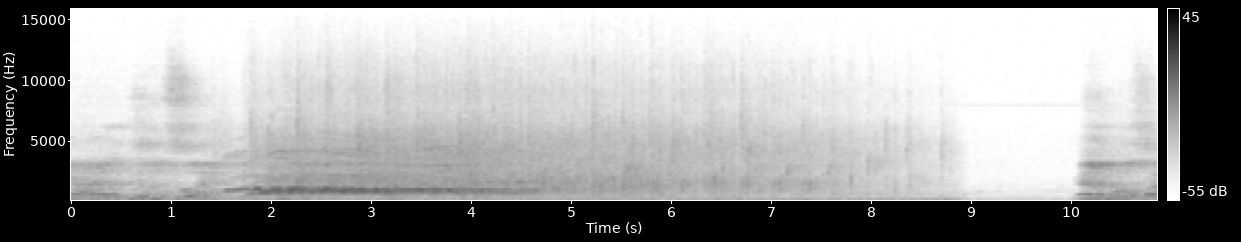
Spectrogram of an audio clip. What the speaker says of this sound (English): Round of applause for our Youth A male Podium.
